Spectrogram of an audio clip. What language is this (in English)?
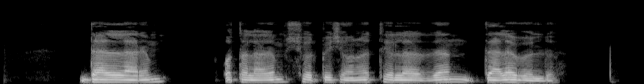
Uzbek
